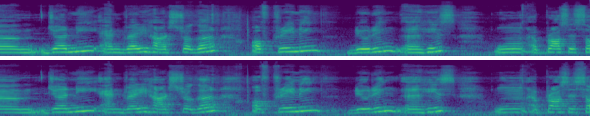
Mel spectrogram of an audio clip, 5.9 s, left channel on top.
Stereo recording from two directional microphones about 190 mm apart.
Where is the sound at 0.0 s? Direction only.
45° left (ahead or behind).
